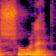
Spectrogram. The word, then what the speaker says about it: Schule: The sh at the start of Schüler and Schule, the E in die, and the long U in Buch.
